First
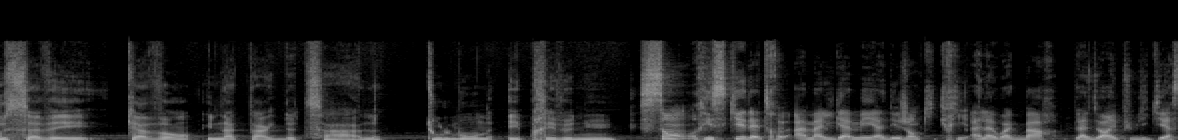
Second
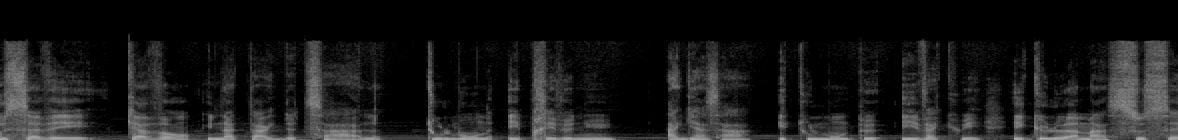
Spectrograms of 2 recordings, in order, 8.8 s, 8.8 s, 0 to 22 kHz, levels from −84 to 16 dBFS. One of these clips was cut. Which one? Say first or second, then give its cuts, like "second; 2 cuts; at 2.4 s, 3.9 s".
first; 1 cut; at 4.7 s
